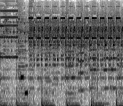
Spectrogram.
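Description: Film soundtrack with a steady low beat about twice a second under high, bell-like electronic beeping from a scouter's power-level readout.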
